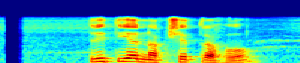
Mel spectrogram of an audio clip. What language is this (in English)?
Nepali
